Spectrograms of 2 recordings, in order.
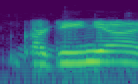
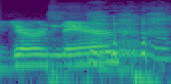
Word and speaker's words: giardiniera: I had this roommate in college that mispronounced so many things, but the two I remember most is she'd always order Italian beef with gardenia instead of giardiniera.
